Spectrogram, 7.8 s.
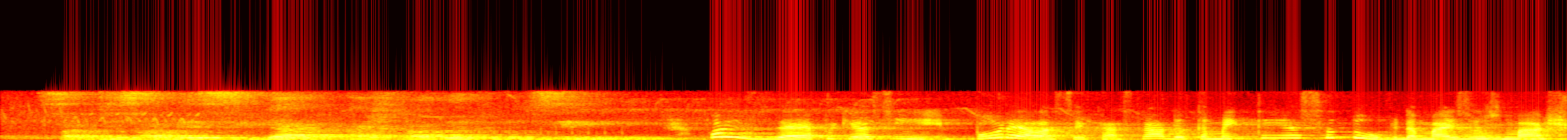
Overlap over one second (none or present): none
